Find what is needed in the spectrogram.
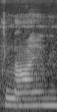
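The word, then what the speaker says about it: climb: The next sentence is आई कैन क्लाइम the wall. मैं दीवार पर चढ़ सकता हूँ. क्लाइम में याद रखें कि बी साइलेंट होता है.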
